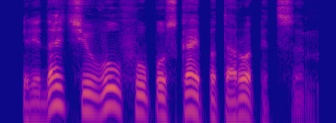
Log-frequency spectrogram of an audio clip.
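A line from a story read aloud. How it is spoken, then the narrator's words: Soft gentle voice. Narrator (Russian): мягко сказал Болтон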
